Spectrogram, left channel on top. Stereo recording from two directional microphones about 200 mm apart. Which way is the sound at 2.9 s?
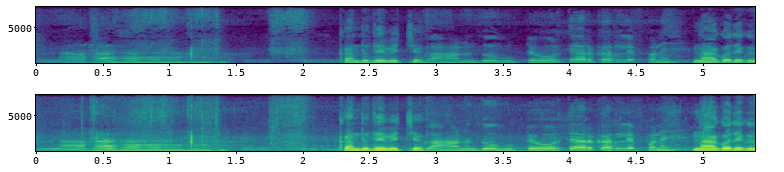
25° left (ahead or behind).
